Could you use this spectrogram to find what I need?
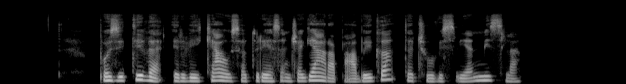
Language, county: Lithuanian, Vilnius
